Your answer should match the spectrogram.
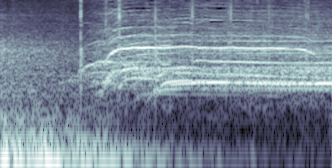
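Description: The beat cuts out, and about half a second later a single long call rises and is held steady over the crowd's cheering, with the rest of the arena quiet under it.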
